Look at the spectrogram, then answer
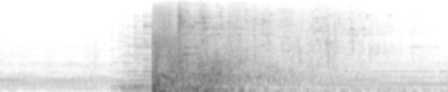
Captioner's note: gunshot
